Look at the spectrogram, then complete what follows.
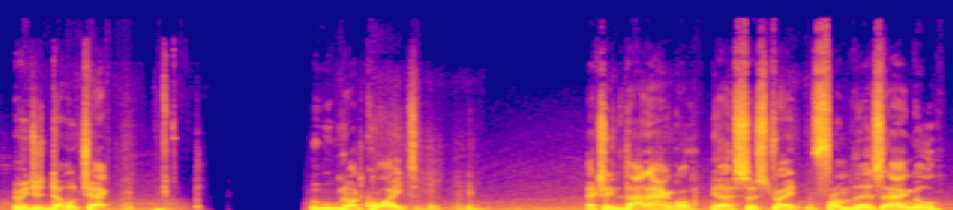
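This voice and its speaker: A man with a croaky, nasal voice from a cold, chatting casually as he plays a farming game and thinks aloud. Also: medium pitch, a little mellow, slight background noise. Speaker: gaming channel host. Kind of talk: casual gameplay commentary.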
